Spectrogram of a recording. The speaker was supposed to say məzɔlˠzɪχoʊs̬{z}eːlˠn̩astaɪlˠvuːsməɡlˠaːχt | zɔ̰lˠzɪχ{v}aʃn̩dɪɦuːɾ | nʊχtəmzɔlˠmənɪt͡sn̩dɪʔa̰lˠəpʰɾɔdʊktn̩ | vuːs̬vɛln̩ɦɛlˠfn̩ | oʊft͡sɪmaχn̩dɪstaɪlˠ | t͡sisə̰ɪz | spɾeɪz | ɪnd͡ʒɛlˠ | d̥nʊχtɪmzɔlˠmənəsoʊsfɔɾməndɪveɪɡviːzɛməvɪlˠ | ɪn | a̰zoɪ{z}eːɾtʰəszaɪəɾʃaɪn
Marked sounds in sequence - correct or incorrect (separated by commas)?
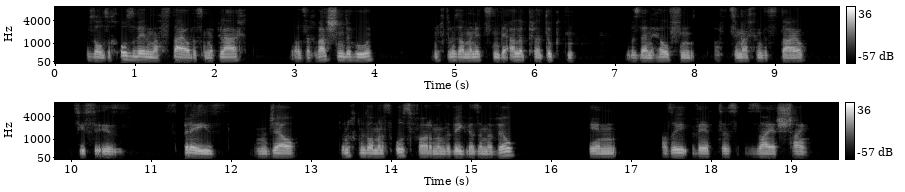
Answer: incorrect, correct, incorrect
